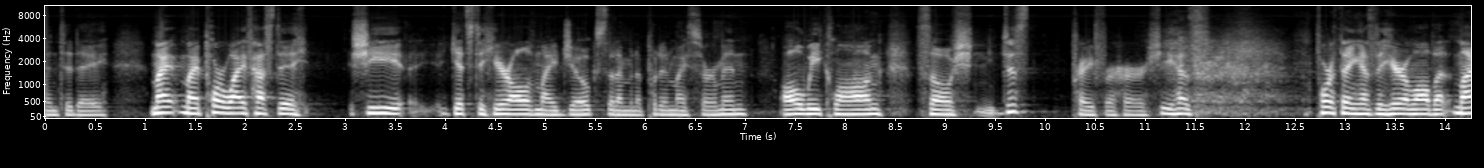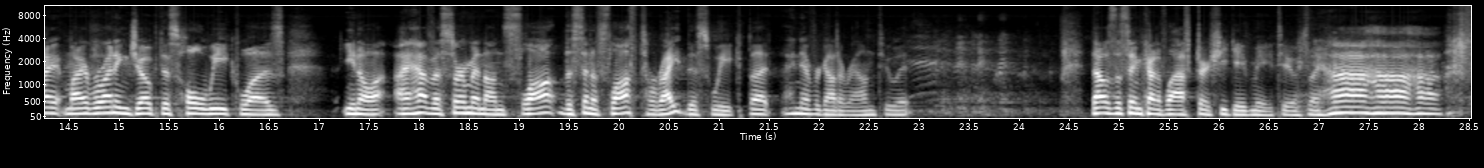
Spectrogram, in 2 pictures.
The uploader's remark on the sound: preached on 3/12/2023 at Cathedral of the Rockies Amity Campus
